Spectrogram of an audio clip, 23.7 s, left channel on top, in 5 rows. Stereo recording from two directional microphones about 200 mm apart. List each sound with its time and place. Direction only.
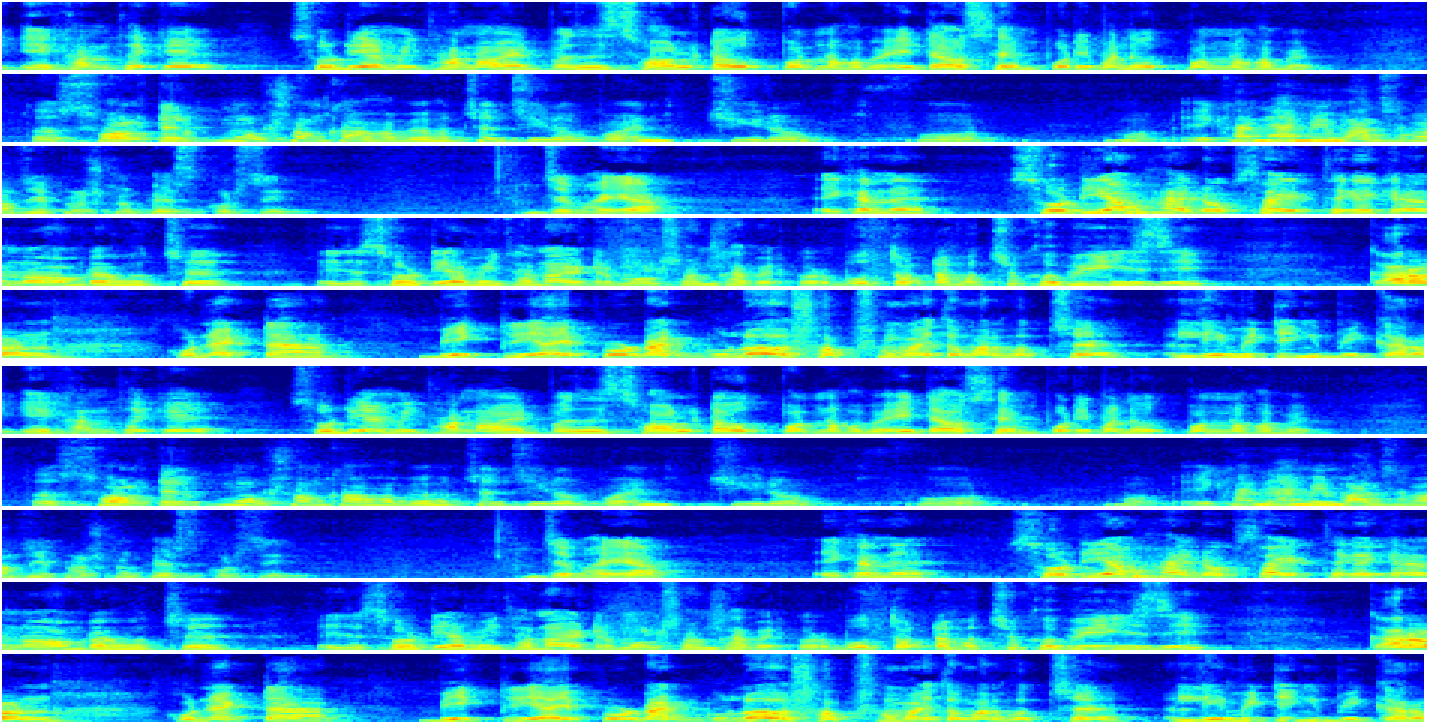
0.0 s speech: 10° right (ahead or behind)
4.9 s speech: centre (ahead or behind)
9.1 s speech: 5° left (ahead or behind)
11.3 s speech: 15° right (ahead or behind)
